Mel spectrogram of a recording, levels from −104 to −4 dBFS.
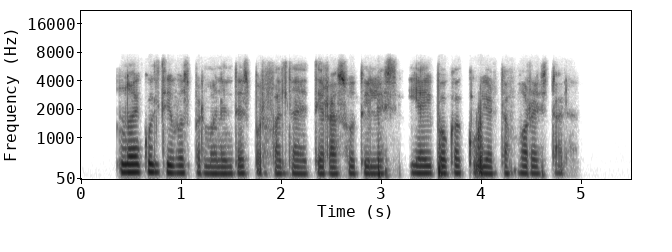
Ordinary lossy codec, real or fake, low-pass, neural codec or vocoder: Opus, 24 kbps; real; 7.2 kHz; none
